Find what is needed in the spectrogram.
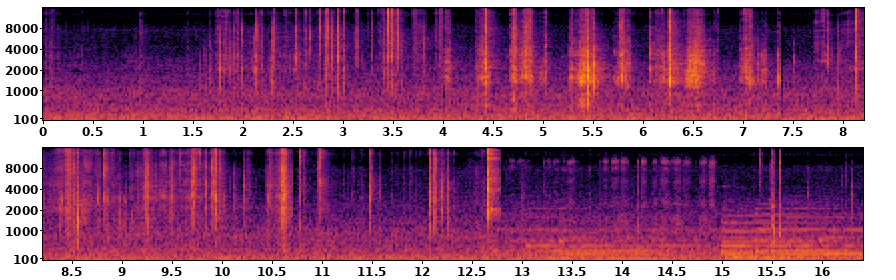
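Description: A thin plastic piping bag crinkling and rustling in the hands as soft candy paste is scooped into it with a small plastic spoon, ending with a sharp click. Soft background music with held notes comes in for the last few seconds.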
